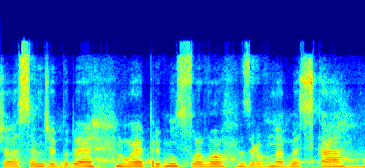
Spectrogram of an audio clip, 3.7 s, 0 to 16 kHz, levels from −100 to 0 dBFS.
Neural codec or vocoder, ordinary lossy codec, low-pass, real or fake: codec, 24 kHz, 1 kbps, SNAC; Opus, 32 kbps; 10.8 kHz; fake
